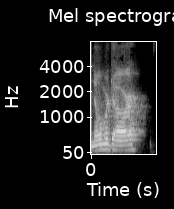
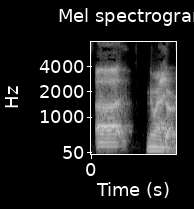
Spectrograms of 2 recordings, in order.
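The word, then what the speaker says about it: Noam Dar: Tony Nese, Brian Kendrick, and Nomadar. – Noamdar.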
